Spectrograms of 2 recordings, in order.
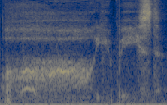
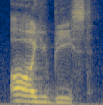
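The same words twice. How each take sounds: First: Hushed whispered admiration. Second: Said in the usual way. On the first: Real, not acted. Player whispering in awe at the beetle. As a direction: breathe it out in awe.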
